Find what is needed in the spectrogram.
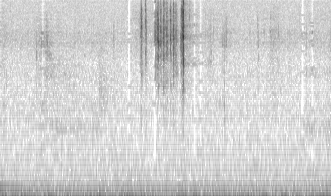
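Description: A pen scratching briefly on notebook paper as small tick marks are drawn along a graph's axis, the clearest stroke a little past a second in, over a low steady background hum.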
